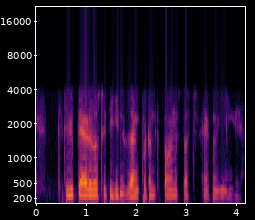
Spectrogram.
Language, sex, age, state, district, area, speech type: Kashmiri, male, 30-45, Jammu and Kashmir, Ganderbal, rural, conversation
